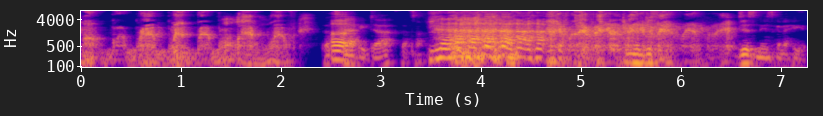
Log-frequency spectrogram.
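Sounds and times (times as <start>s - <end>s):
voice imitating chewing and growling: 0.0s - 2.8s, 4.6s - 6.6s
speech: 0.3s - 7.2s
laughter: 3.5s - 6.6s.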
